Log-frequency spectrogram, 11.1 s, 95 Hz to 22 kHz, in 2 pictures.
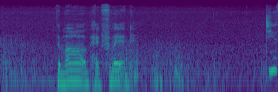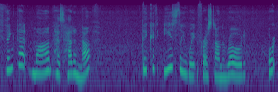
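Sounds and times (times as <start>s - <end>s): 
deep rolling thunder: 0.0s - 6.0s
heavy rain: 0.0s - 11.1s
speech: 1.1s - 2.7s, 5.4s - 7.5s, 8.4s - 11.1s.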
